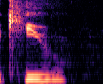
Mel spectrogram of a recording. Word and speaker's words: queue: The UEUE in Q is silent. As in lining up in a queue. – Yes. – The UEUE is silent. – Yes, because if it wasn't silent, it would be called quack quack.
